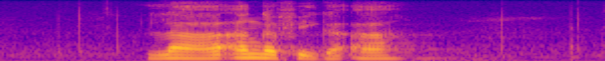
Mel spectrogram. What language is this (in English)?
Tsonga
